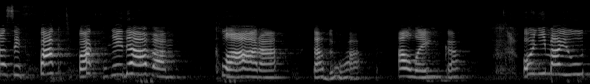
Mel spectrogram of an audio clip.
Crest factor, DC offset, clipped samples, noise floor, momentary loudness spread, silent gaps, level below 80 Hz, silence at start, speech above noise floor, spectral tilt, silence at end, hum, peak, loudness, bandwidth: 20 dB; under 0.1%; under 0.1%; -55 dBFS; 17 LU; none; under -90 dBFS; 0 s; 23 dB; -1 dB/octave; 0 s; none; -10 dBFS; -28 LUFS; 17.5 kHz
